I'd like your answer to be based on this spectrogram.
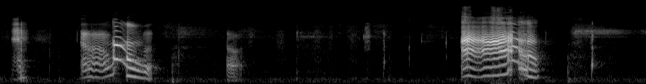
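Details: Hiccups.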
